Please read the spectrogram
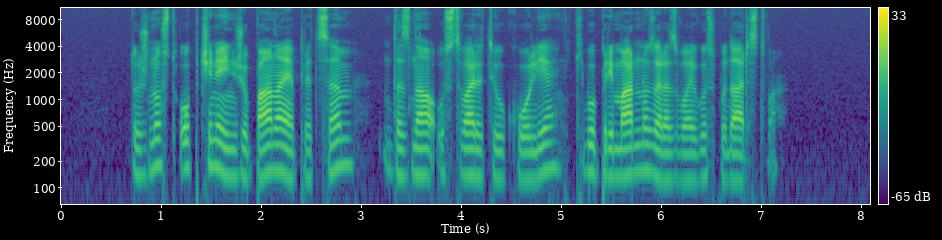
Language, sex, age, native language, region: Slovenian, male, 18-29, Slovenian, Posavska region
